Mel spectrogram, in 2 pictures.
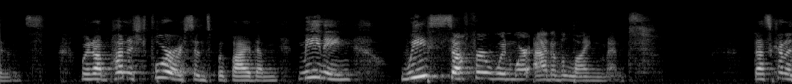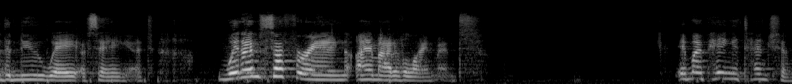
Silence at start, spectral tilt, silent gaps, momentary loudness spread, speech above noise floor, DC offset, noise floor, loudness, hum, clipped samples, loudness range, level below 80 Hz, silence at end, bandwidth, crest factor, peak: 0 s; -3.5 dB/octave; none; 22 LU; 46 dB; under 0.1%; -70 dBFS; -24 LUFS; none; under 0.1%; 9 LU; -72 dBFS; 0 s; 12 kHz; 24 dB; -2 dBFS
